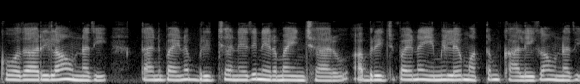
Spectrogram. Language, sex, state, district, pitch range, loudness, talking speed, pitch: Telugu, female, Andhra Pradesh, Krishna, 195-215 Hz, -13 LUFS, 165 wpm, 205 Hz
